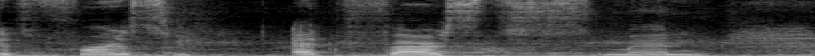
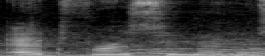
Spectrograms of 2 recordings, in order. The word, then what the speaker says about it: advertisement: For instance, in British English, the word at first meant is stressed on the second syllable. Advertisement in American English it is often stressed on the first syllable advertisement.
